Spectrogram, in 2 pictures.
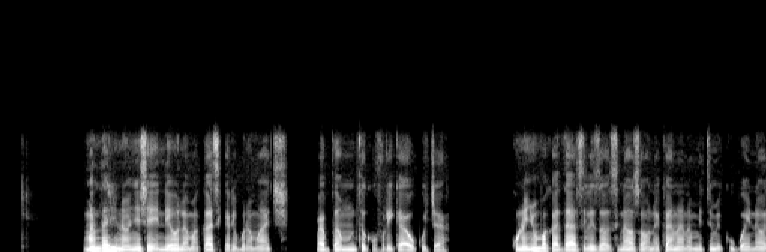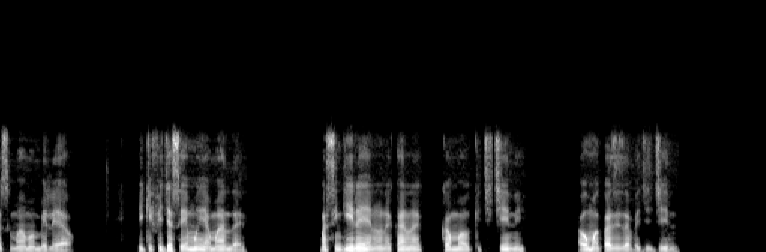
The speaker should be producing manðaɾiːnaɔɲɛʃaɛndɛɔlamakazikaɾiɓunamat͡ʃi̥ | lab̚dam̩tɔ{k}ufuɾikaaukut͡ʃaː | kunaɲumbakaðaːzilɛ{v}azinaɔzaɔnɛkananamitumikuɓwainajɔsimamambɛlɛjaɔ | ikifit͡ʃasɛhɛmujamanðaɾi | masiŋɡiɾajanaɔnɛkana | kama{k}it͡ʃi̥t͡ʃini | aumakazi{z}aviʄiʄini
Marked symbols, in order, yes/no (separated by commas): yes, no, yes, yes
